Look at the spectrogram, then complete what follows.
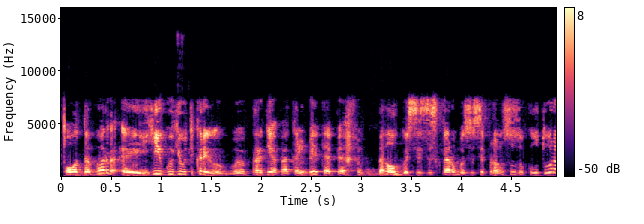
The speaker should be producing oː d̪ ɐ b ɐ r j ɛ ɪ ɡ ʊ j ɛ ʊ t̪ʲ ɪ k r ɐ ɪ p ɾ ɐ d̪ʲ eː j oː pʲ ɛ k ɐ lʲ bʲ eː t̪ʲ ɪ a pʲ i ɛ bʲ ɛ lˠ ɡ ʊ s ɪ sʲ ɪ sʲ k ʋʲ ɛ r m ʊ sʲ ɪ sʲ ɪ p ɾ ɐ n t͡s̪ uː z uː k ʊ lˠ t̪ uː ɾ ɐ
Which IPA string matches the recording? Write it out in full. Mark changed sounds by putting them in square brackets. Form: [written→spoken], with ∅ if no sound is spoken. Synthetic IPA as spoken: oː d̪ ɐ b ɐ r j ɛ ɪ ɡ ʊ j ɛ ʊ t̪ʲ ɪ k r ɐ ɪ p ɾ ɐ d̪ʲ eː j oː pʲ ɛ k ɐ lʲ bʲ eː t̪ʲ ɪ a pʲ i ɛ bʲ ɛ lˠ ɡ ʊ s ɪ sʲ ɪ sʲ k ʋʲ ɛ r [m→b] ʊ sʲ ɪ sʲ ɪ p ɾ ɐ n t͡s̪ uː z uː k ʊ lˠ t̪ uː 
